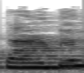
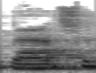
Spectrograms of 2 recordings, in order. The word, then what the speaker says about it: partial: ठीक है, जैसे मैंने ले लिया PARTIAL, अब पार्टियल नहीं बोलते, इसको बोलते हैं पार्सल बोलते हैं।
